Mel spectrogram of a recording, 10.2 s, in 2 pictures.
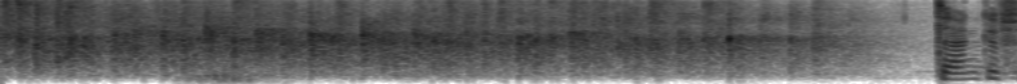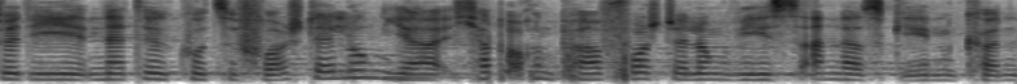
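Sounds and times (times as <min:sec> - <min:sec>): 
applause: 0:00.0 - 0:04.5
speech: 0:04.7 - 0:10.1.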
